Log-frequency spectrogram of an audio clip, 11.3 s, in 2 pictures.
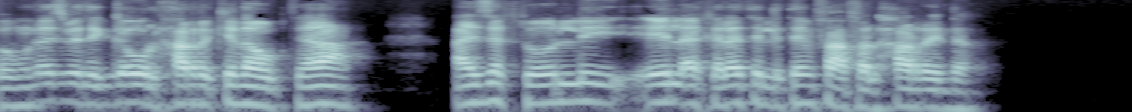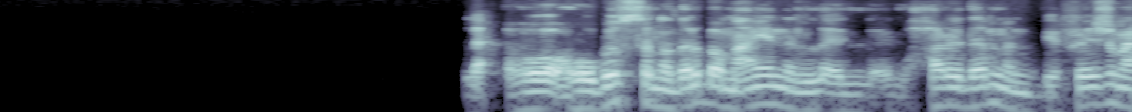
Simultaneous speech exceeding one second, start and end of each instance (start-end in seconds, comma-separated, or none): none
